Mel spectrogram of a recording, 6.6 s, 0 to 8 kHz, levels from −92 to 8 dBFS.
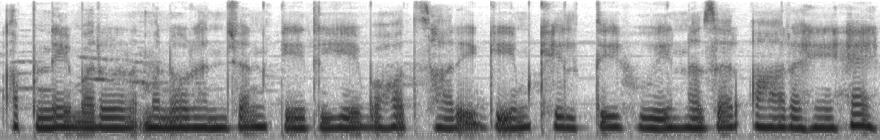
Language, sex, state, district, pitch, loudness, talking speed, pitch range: Hindi, male, Chhattisgarh, Raipur, 180 Hz, -11 LUFS, 125 wpm, 175-190 Hz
